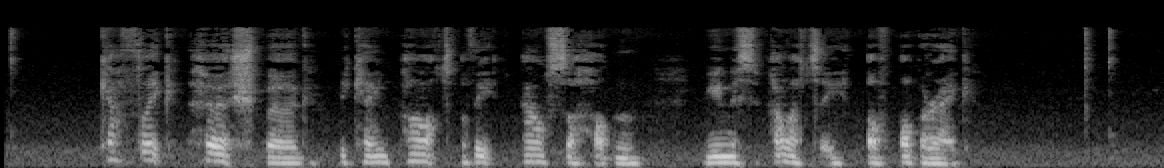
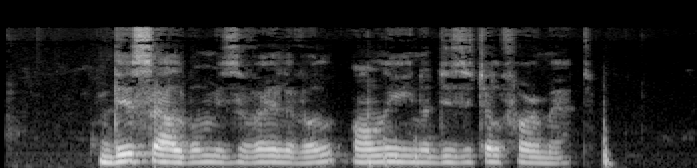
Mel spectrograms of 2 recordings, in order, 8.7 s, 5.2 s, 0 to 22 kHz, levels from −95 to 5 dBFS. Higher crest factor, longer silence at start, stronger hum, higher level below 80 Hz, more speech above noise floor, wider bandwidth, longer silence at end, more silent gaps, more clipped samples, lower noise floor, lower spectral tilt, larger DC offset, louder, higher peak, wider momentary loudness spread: about the same, 16 dB vs 16 dB; about the same, 0.75 s vs 0.75 s; neither; about the same, -54 dBFS vs -52 dBFS; second, 31 dB vs 54 dB; about the same, 11.5 kHz vs 11.5 kHz; about the same, 0.55 s vs 0.65 s; neither; neither; second, -54 dBFS vs -70 dBFS; about the same, -6.5 dB/octave vs -6 dB/octave; neither; second, -24 LUFS vs -17 LUFS; second, -8 dBFS vs -2 dBFS; second, 10 LU vs 19 LU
